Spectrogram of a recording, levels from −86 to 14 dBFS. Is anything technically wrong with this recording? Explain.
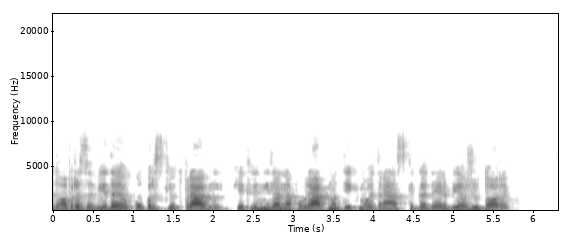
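No, nothing technically wrong turns up here; the speech comes through without any fault to point at.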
